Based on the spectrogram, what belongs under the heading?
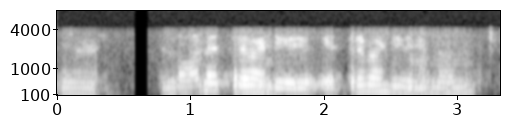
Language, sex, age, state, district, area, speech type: Malayalam, female, 45-60, Kerala, Kasaragod, rural, conversation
